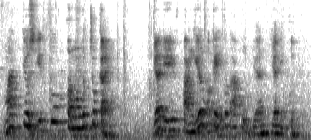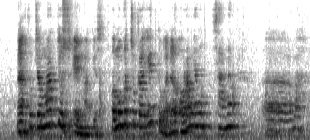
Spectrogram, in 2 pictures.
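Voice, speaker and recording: Chatty pastor in an echoey hall. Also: male voice, sits high, darkish tone, a little hiss or hum. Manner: chatty, laughs often, frequent fillers. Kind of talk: casual conversational sermon. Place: church hall. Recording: distant mic in echoey church hall with faint ambience.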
